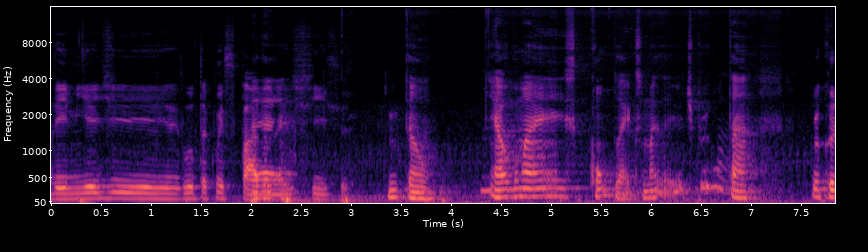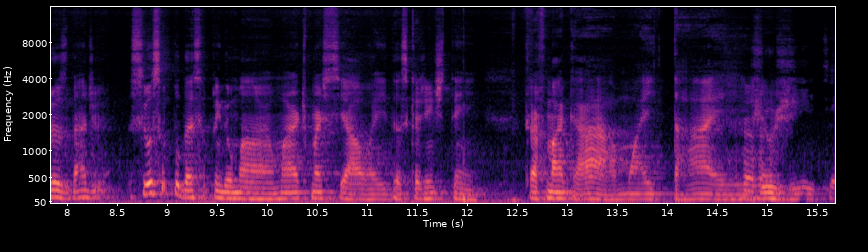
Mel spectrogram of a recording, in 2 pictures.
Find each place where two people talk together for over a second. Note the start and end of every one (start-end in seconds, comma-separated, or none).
none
